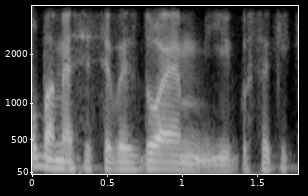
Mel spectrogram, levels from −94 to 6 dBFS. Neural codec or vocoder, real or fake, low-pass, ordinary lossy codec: none; real; 3.6 kHz; Opus, 16 kbps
